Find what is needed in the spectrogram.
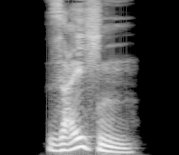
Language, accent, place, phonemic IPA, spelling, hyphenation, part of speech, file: German, Germany, Berlin, /ˈzaɪ̯çn̩/, seichen, sei‧chen, verb, De-seichen.ogg
- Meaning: 1. to urinate 2. to speak or write nonsense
